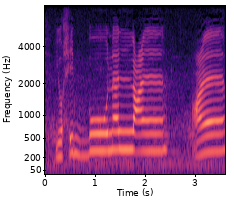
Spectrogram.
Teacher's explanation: mad tabi'i karena ada alif sebelumnya fathah, dibaca panjang dua harokat.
